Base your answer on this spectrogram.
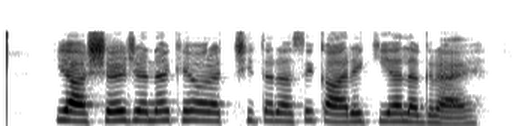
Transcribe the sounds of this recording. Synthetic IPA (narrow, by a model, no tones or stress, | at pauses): jeaːʃəjd͡ʒɐnəkɦɛɔːɾɐtːʃʰit̪ɐɾəɦsekaːɾjəkijalɐɡɾɐaɦɛː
